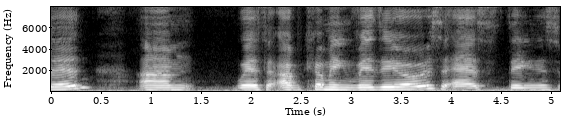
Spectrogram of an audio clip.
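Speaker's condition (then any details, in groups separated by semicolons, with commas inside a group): Bulbar onset ALS; slurred speech, slow tongue movement, throat irritation when eating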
